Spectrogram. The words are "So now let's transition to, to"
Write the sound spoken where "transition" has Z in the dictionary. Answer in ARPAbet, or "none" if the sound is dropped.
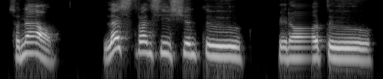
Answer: S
